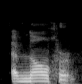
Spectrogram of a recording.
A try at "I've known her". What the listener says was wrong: You would say I've known her. You don't really say the H. If you just always practice this as her, when you come across something like this, you're not going to be able to say it. So you have to practice this phrase, I've known her.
